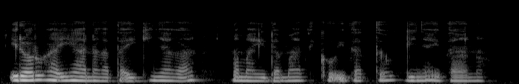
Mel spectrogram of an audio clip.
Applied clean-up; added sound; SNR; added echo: none; none; none; none.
